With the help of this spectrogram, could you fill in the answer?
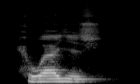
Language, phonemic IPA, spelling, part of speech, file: Moroccan Arabic, /ħwaː.jiʒ/, حوايج, noun, LL-Q56426 (ary)-حوايج.wav
- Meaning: clothes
